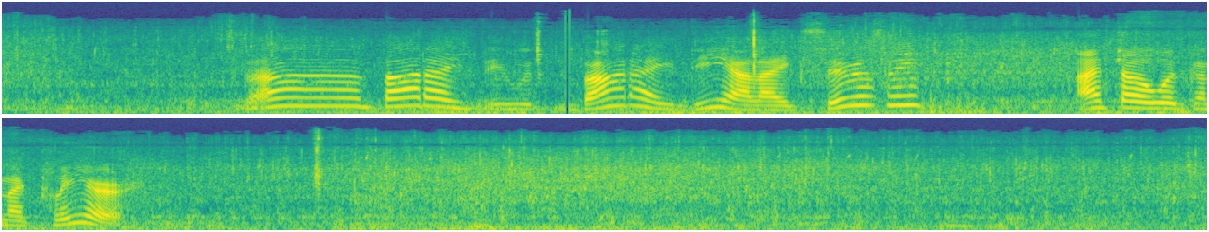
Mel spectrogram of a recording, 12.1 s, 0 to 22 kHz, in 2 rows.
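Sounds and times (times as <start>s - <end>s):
wind and water rushing: 0.0s - 12.0s.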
